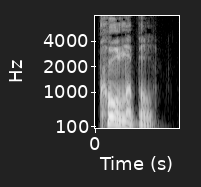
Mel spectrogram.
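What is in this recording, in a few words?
"callable", British English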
